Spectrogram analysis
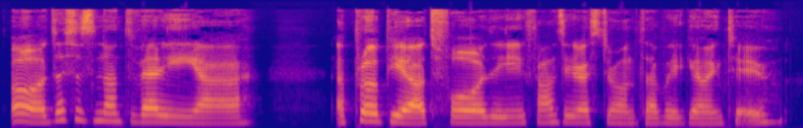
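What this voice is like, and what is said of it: Poor put-on French accent. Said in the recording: “My French accent sucks.”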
